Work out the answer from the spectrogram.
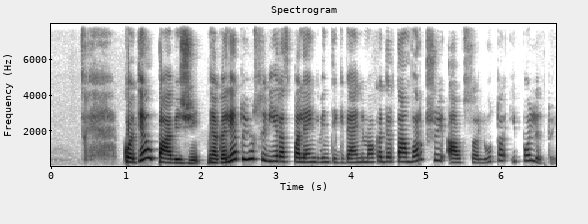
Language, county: Lithuanian, Šiauliai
